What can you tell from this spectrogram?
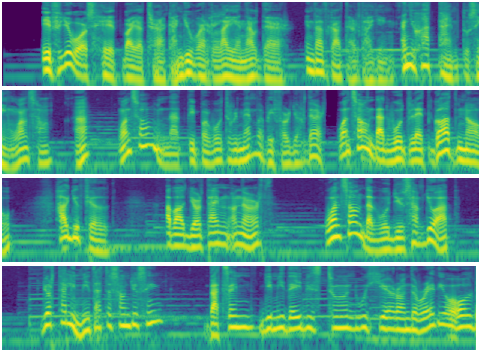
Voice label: male spanish castilian english with spanish accent acting narration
